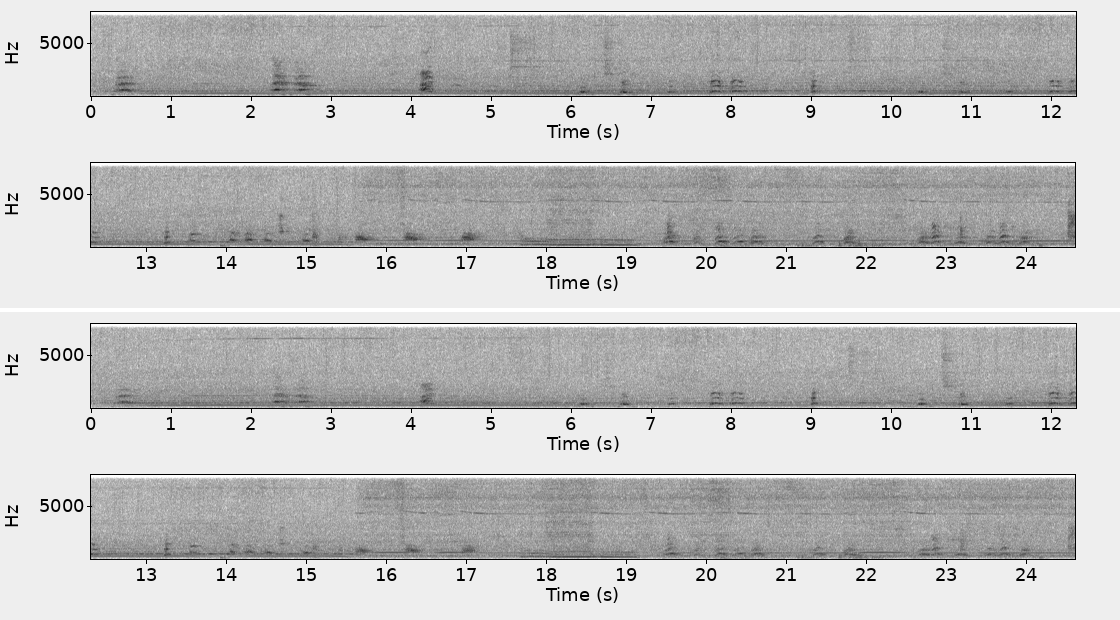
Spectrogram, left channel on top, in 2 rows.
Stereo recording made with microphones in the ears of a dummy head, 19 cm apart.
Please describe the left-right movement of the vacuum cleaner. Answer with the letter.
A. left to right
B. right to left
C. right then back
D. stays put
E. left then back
E.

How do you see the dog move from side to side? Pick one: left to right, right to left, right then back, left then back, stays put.
right then back.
